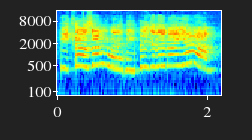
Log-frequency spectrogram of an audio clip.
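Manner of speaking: very high, loud wailing tiny mouse; Squeak. A narrator's reading. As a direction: squeal it as a tearful little mouse. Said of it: "explained Squeak".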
